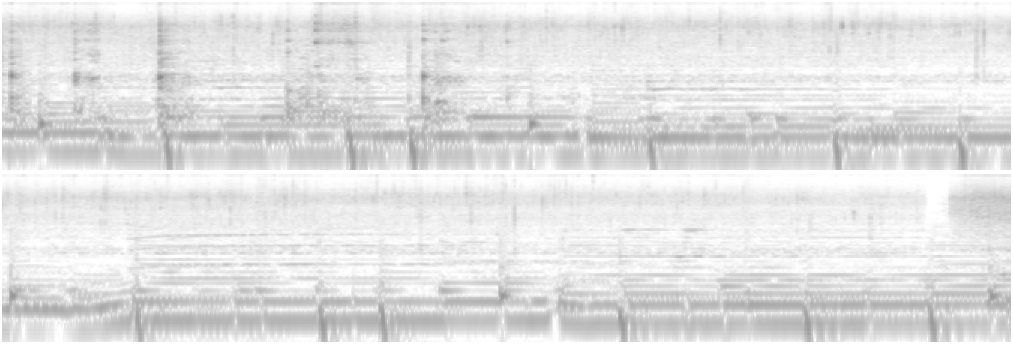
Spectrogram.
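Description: Onions and ginger-garlic paste sizzling in hot oil in an aluminium pot. A metal spoon clicks and scrapes against the pot while stirring during the first three seconds, then the sizzle goes on steadily over a low hum and cuts out briefly near the end.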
